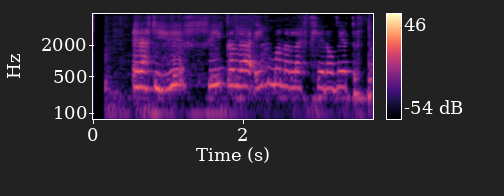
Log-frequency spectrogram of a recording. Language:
Icelandic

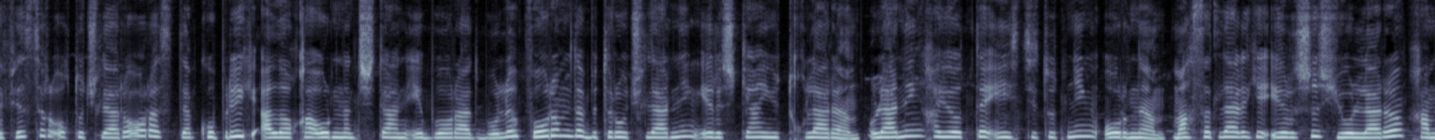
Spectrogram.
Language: Turkish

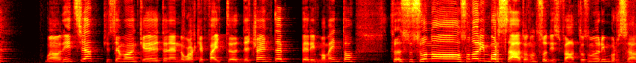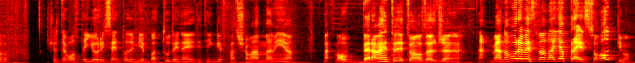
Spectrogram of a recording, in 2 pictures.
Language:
Italian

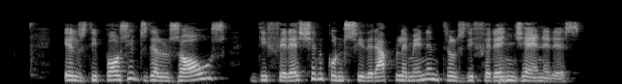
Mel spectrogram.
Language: Catalan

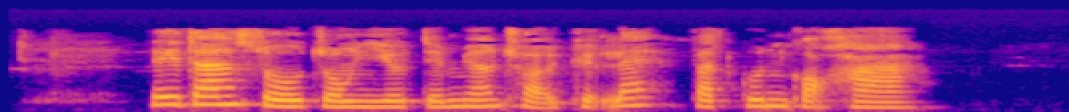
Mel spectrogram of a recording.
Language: Cantonese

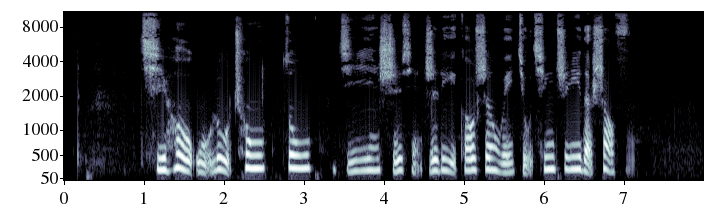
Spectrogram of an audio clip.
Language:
Chinese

